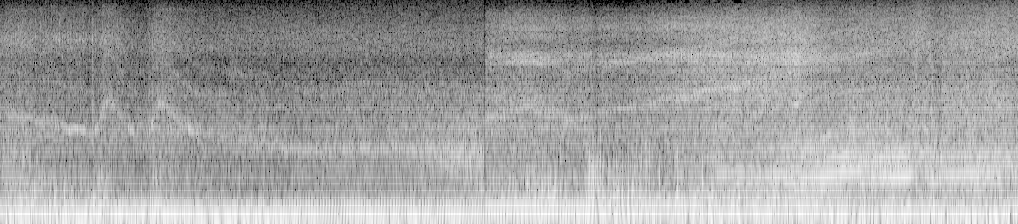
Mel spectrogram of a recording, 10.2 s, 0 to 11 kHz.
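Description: Triumph Street Triple RS 765's three-cylinder engine under acceleration, with wind rushing over the rider's helmet microphone. The engine note changes sharply about five seconds in, then climbs steadily in pitch as the bike gathers speed.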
